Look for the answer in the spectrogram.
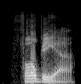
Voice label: "phobia", American

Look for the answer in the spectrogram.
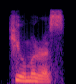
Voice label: "humorous", Indian

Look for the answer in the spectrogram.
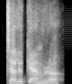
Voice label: "telecamera", Indian

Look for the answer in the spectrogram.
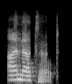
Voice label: "unuttered", Indian

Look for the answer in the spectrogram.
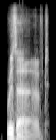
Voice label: "reserved", British

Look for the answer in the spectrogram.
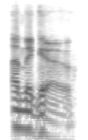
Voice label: "amigo", British

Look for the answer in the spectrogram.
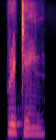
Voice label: "retain", Indian

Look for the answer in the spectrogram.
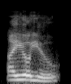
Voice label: "IOU", Indian

